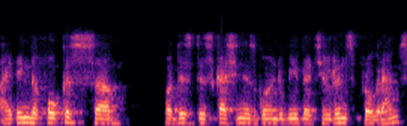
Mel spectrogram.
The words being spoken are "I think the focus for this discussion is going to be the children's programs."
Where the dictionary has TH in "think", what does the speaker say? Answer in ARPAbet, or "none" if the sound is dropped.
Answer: T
